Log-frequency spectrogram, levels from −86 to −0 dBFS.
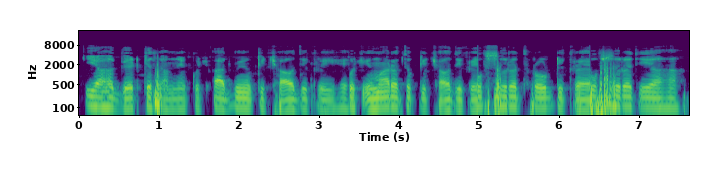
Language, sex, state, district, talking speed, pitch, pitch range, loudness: Hindi, male, Uttarakhand, Uttarkashi, 210 wpm, 100 Hz, 90-105 Hz, -21 LUFS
